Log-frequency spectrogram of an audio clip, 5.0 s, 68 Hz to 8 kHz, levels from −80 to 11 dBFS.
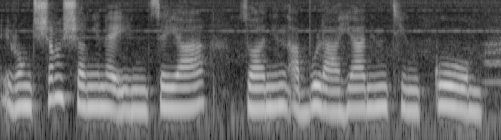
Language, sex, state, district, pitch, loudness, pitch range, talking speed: Mizo, female, Mizoram, Aizawl, 205 Hz, -16 LUFS, 195-215 Hz, 145 wpm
